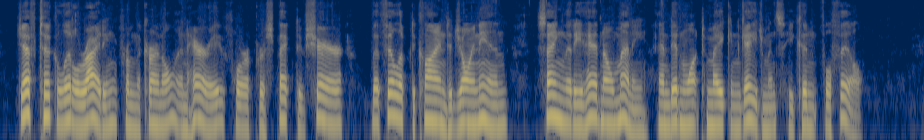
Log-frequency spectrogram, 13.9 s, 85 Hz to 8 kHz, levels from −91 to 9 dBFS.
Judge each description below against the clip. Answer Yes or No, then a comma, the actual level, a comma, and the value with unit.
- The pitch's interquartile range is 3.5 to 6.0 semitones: No, average, 3.0 semitones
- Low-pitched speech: No, medium, 145 Hz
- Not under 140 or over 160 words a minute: Yes, average, 150 wpm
